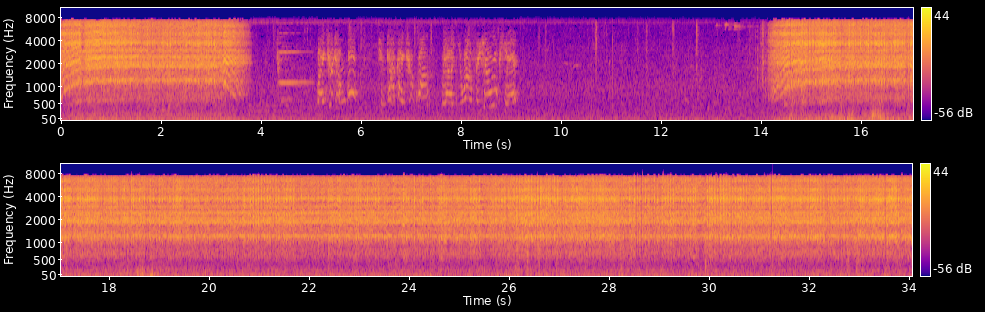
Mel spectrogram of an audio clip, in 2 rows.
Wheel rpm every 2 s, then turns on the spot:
140, 100, 0, 0, 0, 0, 0, 120, 160, 160, 160, 160, 160, 160, 160, 160, 160.
none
